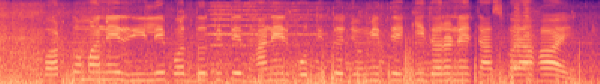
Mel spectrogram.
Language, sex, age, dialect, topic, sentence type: Bengali, female, 36-40, Jharkhandi, agriculture, question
